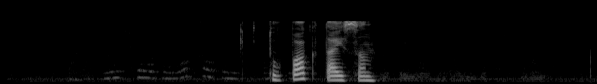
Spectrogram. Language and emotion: Russian, neutral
